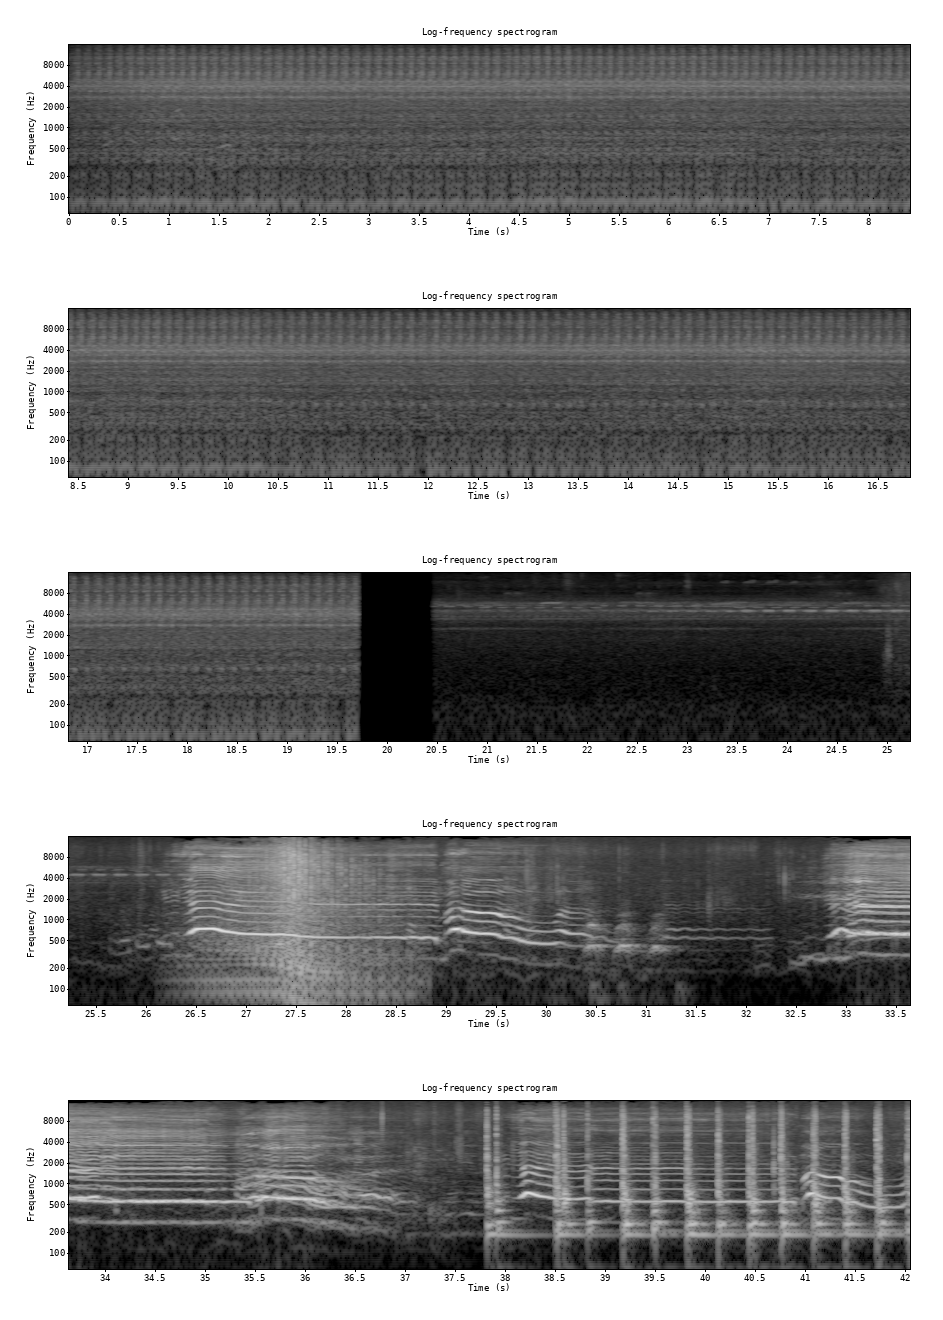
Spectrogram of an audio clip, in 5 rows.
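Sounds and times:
boat engine humming: 0.0 - 19.6, 26.2 - 31.5, 37.8 - 42.0.

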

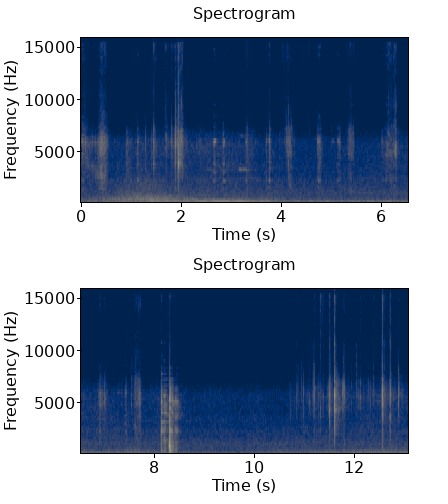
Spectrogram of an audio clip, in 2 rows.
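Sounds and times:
knife cutting onion: 0.0 - 7.9.

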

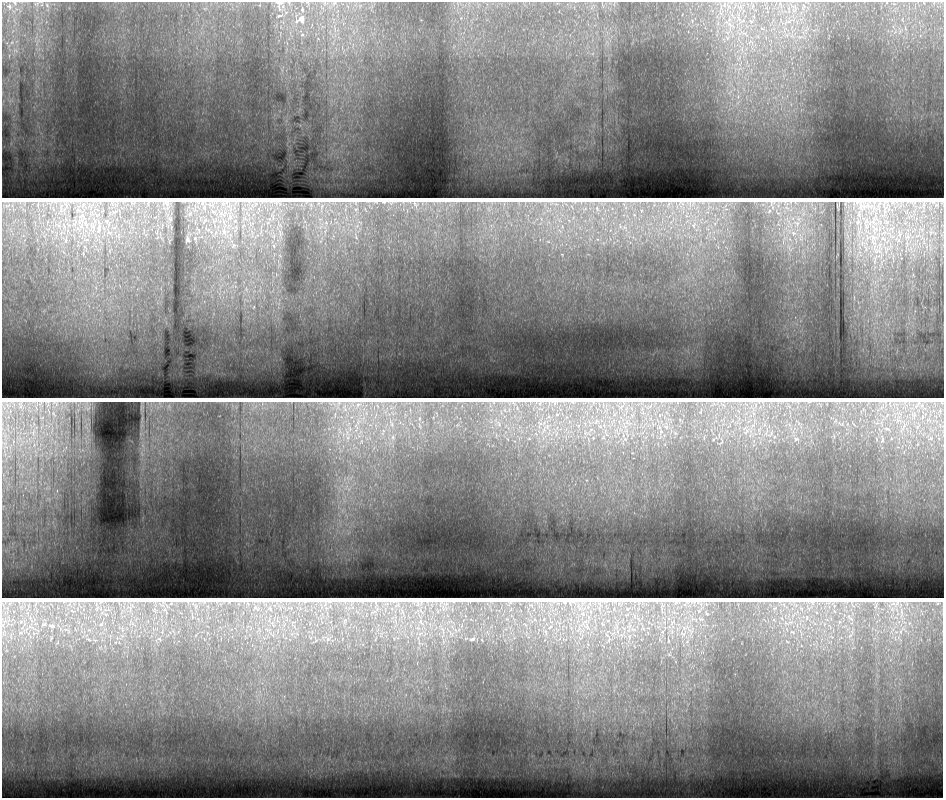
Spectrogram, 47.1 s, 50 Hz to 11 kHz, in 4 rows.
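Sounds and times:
small waves breaking on sand: 0.0 - 47.0
wind buffeting microphone: 0.0 - 47.0
surf breaking on beach: 24.2 - 30.1
high hiss: 24.7 - 25.4.

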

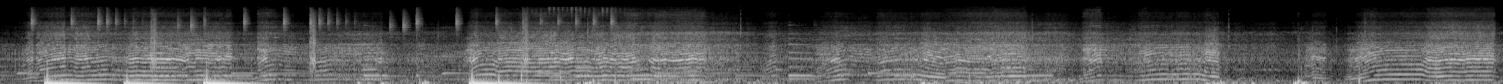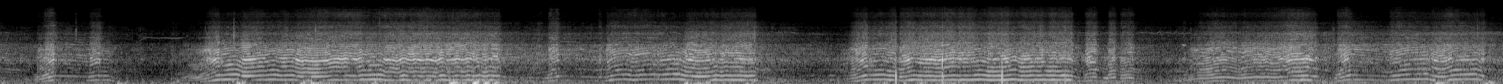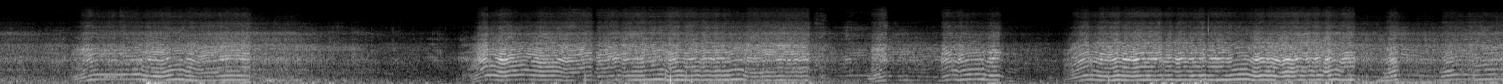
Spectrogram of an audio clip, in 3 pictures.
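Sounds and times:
motocross bike engine revving: 9.7 - 33.0, 34.7 - 45.0.

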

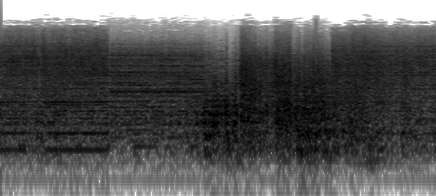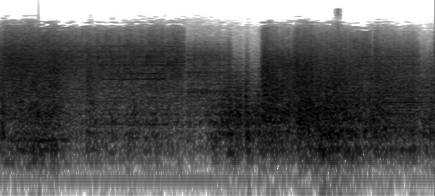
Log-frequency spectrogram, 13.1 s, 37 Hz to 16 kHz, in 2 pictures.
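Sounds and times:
rolling thunder rumble: 3.0 - 13.0.

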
